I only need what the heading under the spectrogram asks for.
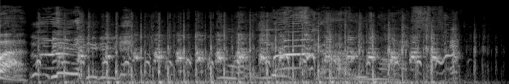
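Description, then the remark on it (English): A busy flock of chickens clucks and squawks continuously, many overlapping calls with a steady low rumble underneath, stopping abruptly near the end; used as a quiz clue for the film Chicken Run. “Well, if you said what you heard, you'll have hopefully come up with the answer, Chicken Run.”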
